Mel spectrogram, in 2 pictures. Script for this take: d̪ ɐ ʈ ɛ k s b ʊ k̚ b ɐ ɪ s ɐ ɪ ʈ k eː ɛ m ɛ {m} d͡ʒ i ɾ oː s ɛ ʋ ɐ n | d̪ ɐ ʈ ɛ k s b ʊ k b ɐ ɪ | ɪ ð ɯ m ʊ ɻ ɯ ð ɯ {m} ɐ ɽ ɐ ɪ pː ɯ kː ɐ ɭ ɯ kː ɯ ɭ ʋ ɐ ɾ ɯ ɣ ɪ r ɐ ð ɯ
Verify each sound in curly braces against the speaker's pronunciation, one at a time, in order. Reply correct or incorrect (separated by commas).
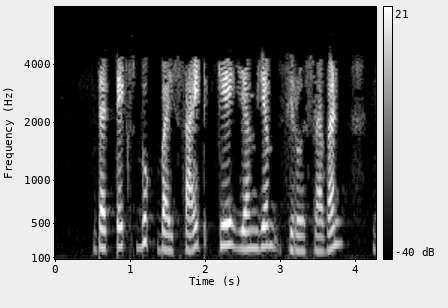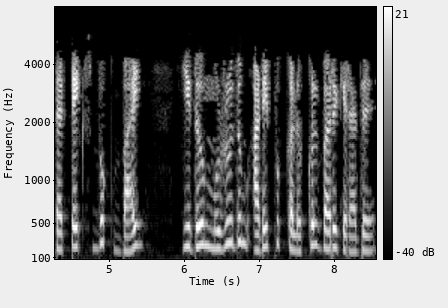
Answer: correct, correct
